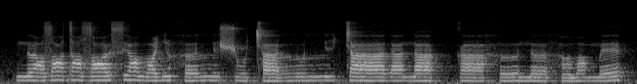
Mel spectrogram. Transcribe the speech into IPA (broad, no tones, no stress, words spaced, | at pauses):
nɜzˤəːda zˤəːsɪː ðˤəʎə̃ hɜlːɪ ʃʊ cʰalːʊlːi caːla nakːaː həː nɜ hə̃ðˤɛ mɛ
